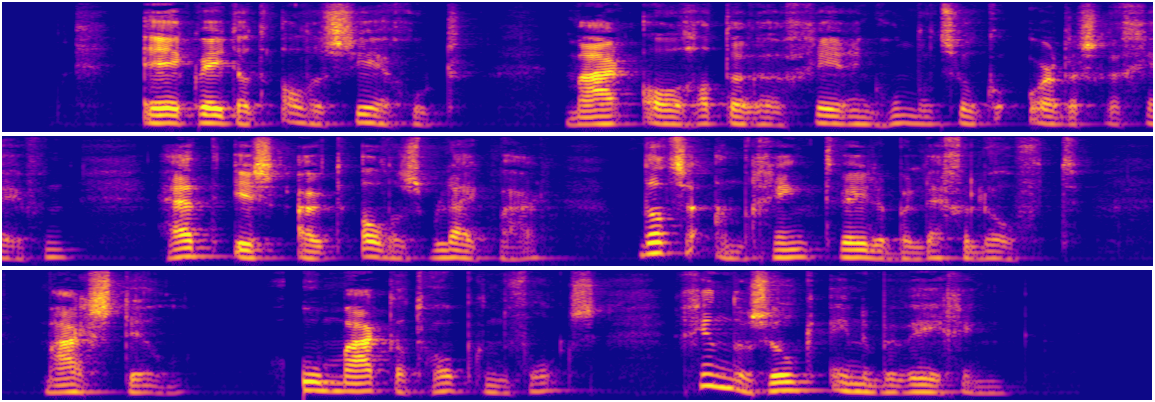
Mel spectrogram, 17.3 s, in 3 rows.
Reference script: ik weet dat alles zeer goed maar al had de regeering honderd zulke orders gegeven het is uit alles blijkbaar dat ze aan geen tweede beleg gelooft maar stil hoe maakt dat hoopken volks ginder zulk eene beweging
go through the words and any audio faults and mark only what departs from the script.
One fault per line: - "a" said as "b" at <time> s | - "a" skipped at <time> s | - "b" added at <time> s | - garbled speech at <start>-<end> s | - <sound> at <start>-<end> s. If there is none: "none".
- dropout at 12.9-13.0 s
